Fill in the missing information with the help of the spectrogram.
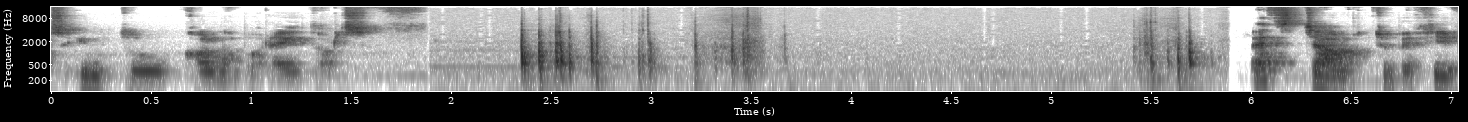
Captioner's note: low humming noise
